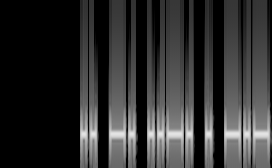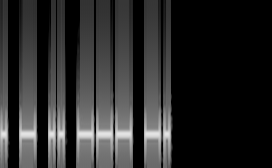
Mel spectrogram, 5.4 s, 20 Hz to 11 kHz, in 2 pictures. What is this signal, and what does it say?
Morse code, heard as a keyed tone, about 25 wpm, 690 Hz. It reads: INFECTION
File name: practice / 25wpm / 9 Letter Words - First 3 Letters Given - 25wpm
